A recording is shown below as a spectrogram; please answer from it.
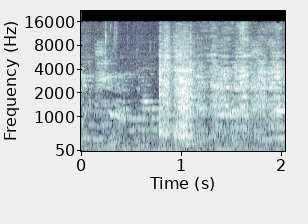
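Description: A ladle scraping and rubbing against the pot while stirring thick mung bean soup, with the loudest rasping scrape about a second in.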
